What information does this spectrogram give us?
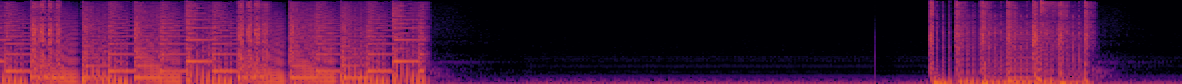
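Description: Loud, dense electronic sounds come from the video game Exploding Fist in two bursts: about two seconds at the start, a quiet low hum, then a shorter burst before the hum returns.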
